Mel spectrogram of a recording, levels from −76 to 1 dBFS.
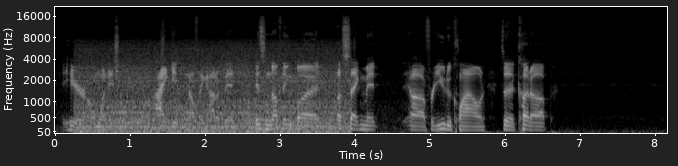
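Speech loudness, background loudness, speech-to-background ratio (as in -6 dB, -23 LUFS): -32.5 LUFS, -35.0 LUFS, 2.5 dB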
